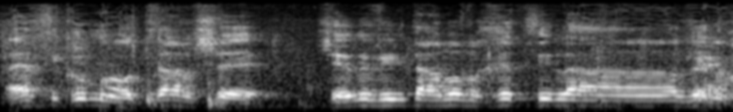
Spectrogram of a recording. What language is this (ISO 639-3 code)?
heb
